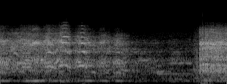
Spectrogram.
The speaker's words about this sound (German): Laut schnatternde Gänse werden in einen Käfig geworfen.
